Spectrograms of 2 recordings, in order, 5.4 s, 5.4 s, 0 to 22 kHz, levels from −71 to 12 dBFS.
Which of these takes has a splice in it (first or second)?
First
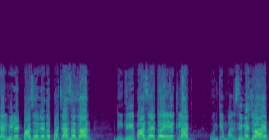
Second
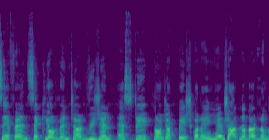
second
